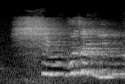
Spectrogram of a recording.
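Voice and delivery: very high, loud, drawn-out yell; furious outburst. Retold or imitated. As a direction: scream the curse at someone who isn't there. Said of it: "터져나오는 거죠".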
